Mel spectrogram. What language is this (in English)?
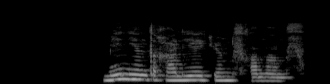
Kazakh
